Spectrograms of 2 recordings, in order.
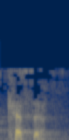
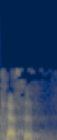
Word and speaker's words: hesed: I believe it's pronounced Kesed. H-E-S-E-D.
